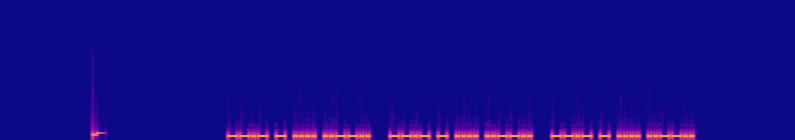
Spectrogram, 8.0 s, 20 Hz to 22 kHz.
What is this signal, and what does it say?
Morse code, heard as a keyed tone, about 40 wpm, 700 Hz. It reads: QTH? QTH? QTH?
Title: Q-Codes Repeated 3x 40wpm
